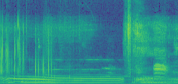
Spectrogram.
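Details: Cats Kaallu and Motu, holding a big mouse they caught, give a long sustained moaning yowl lasting over two seconds, then a short break and a rougher, lower growl with light background noise.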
